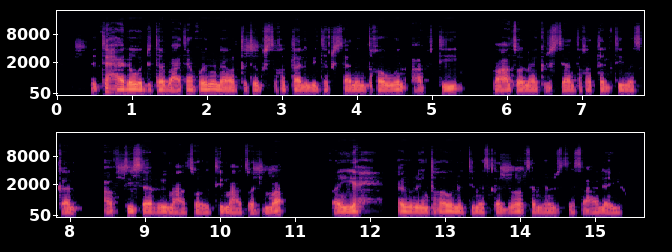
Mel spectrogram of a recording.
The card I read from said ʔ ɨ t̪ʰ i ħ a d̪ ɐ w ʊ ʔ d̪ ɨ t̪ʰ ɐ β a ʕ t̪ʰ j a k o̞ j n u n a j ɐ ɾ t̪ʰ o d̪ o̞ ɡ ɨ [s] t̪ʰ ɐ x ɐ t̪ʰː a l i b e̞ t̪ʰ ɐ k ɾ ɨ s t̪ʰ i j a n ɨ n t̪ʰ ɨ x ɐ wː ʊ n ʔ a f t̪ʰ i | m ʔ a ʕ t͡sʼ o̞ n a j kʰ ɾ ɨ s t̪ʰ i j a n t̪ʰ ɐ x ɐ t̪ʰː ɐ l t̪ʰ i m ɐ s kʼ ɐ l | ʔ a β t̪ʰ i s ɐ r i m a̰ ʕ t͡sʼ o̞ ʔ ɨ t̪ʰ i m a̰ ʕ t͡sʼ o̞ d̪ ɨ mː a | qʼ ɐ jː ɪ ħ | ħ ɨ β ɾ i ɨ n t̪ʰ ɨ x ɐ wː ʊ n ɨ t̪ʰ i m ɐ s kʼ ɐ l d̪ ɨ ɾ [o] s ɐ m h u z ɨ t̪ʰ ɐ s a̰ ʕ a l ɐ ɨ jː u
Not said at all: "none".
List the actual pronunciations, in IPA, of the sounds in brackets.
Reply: s, o

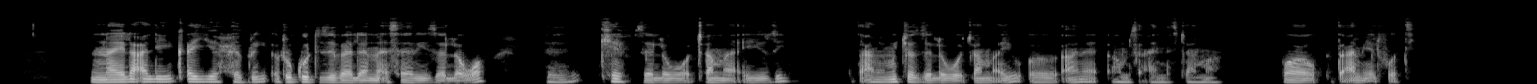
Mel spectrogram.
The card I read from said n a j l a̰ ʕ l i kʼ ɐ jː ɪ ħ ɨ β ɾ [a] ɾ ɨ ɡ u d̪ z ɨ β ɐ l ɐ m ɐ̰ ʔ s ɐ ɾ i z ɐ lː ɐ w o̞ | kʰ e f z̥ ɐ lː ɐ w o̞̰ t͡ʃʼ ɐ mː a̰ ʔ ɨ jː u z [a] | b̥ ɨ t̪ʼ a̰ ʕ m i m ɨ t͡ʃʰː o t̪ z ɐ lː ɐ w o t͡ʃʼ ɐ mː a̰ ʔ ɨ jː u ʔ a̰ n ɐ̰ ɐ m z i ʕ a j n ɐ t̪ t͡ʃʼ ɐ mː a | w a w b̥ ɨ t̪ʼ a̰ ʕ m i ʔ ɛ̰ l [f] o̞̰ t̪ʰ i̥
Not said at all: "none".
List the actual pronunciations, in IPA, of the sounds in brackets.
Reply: i, i, f

